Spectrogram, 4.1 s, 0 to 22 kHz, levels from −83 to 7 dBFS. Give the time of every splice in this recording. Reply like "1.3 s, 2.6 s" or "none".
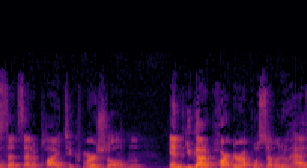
2.4 s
